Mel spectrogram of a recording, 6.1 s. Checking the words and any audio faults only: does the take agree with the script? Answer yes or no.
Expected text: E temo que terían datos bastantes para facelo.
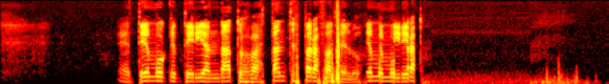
no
